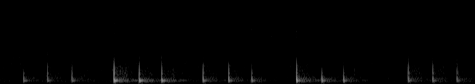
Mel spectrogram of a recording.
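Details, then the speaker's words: Abdominal examination, finger percussion: series of short, soft, flat taps giving a dull note, as over solid organs, fluid or tumors, in contrast to tympanic air-filled bowel. "Solid organs, fluids or tumors lead to dull sounds that may sound similar to percussion"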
